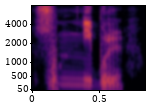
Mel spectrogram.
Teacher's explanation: 뒷말이 첫 소리에 니은이 첨가되는 겁니다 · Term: 니은 첨가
